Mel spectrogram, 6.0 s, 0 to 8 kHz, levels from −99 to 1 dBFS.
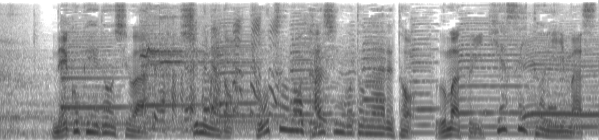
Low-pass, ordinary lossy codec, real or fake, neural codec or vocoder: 7.2 kHz; none; real; none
